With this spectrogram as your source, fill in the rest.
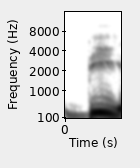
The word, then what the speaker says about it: the: बोलते हैं हम इसको दी अगर टी एच ई के बाद आने वाला नाउन का प्रोनंसिएशन का पहला अक्षर ओवेल आता है तब उसको प्रोनाउंस करेंगे दी जिसमें लांग ई साउंड आए फॉर एग्जांपल द रेंज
